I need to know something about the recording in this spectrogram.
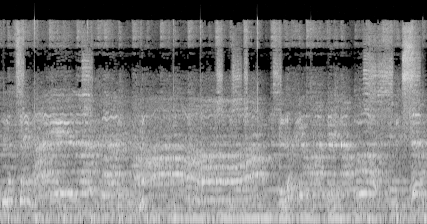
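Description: A woman singing a gospel worship song into a microphone over backing music with a steady, strong bass and choir-like backing voices.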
